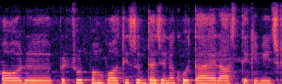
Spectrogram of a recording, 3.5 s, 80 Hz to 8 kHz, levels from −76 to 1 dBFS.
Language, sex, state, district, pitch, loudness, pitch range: Hindi, female, Bihar, Samastipur, 230 Hz, -16 LUFS, 225-240 Hz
